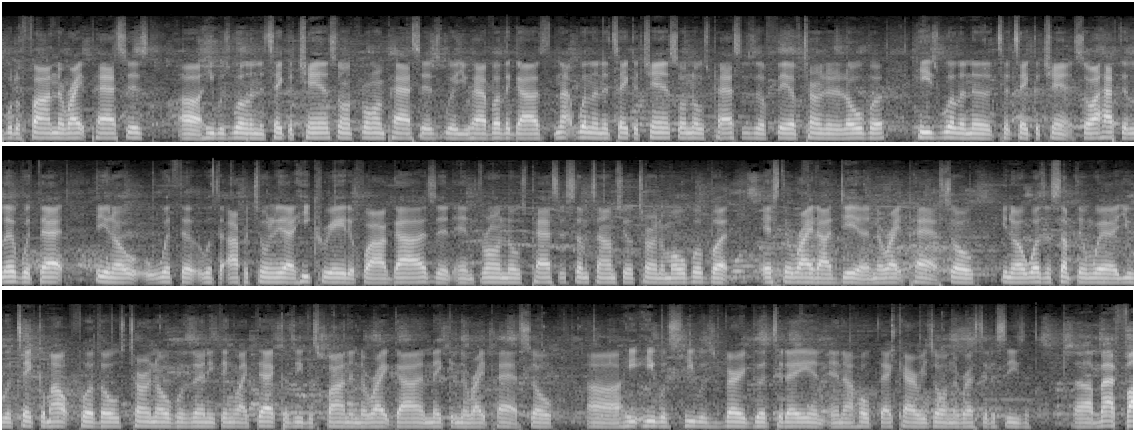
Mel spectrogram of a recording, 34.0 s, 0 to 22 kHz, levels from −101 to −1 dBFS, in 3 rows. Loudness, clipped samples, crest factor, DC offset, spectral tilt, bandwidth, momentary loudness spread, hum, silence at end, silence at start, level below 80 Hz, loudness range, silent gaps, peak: -22 LUFS; under 0.1%; 20 dB; under 0.1%; -4.5 dB/octave; 14.5 kHz; 6 LU; none; 0 s; 0 s; -60 dBFS; 3 LU; none; -2 dBFS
